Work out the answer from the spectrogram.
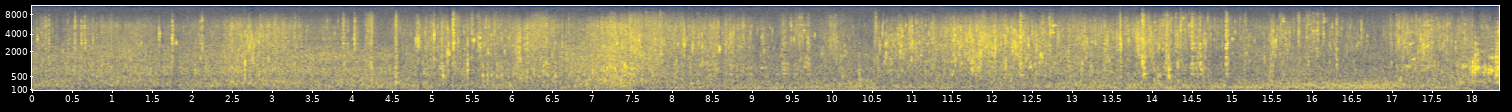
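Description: Steady wash of water and wind noise around a small rowboat as people board it from a ship and cast off, continuous throughout with no distinct separate events.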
